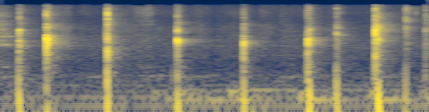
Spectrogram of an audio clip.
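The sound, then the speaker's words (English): Around nine sharp hand claps land at uneven intervals, some bunched together off the beat, each crisp and bright over a low steady hum, with no voices. “Are you clapping on beat or are you doing some extra claps?”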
